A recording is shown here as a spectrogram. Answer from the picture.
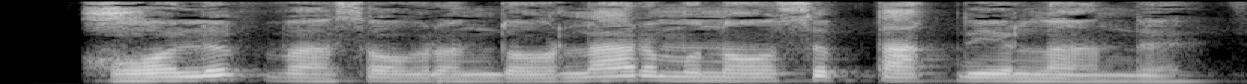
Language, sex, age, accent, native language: Uzbek, male, 18-24, Buxoro, Uzbek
